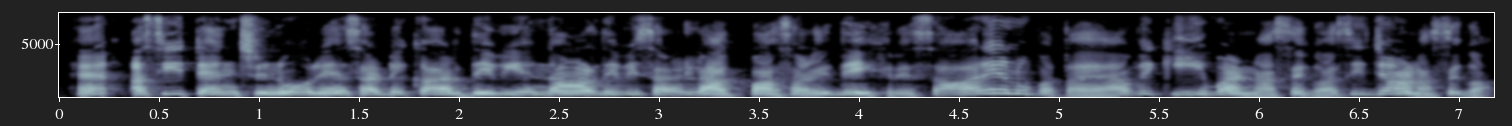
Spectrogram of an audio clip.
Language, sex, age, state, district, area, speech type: Punjabi, female, 30-45, Punjab, Rupnagar, urban, spontaneous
